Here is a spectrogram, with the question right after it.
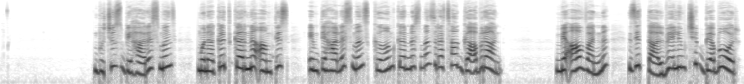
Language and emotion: Kashmiri, fearful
